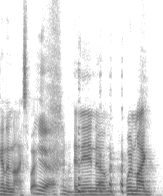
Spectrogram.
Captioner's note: giggles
